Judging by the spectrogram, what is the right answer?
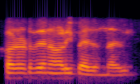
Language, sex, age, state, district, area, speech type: Punjabi, male, 18-30, Punjab, Mohali, rural, conversation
